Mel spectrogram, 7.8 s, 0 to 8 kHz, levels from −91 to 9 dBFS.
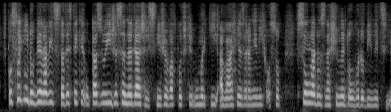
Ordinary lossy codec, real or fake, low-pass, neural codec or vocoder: none; fake; 7.2 kHz; codec, 24 kHz, 1 kbps, SNAC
